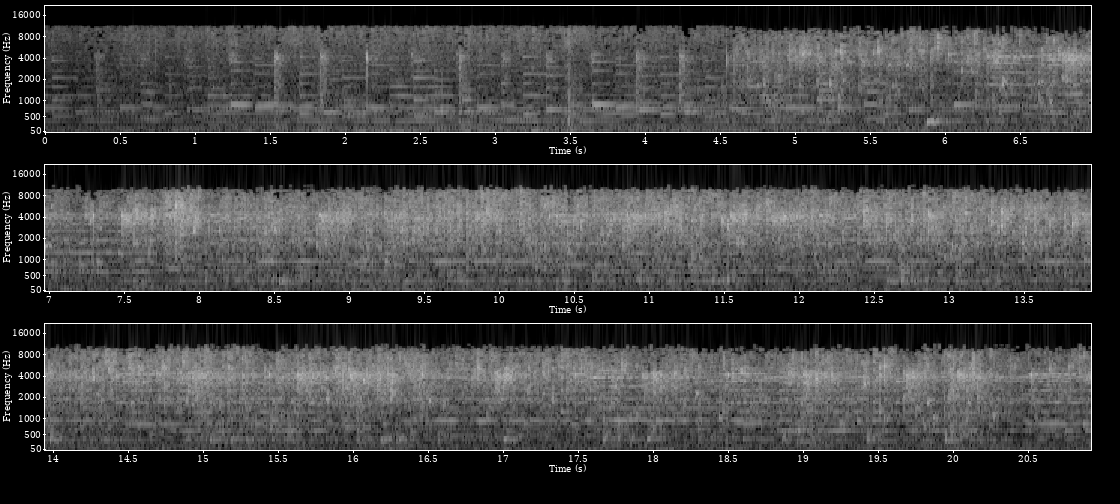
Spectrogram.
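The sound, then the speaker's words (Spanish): A shower runs steadily, its water hissing and splashing in a continuous rush that starts within the first second and carries on without a break, with no one talking. “Se mete en la ducha.”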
